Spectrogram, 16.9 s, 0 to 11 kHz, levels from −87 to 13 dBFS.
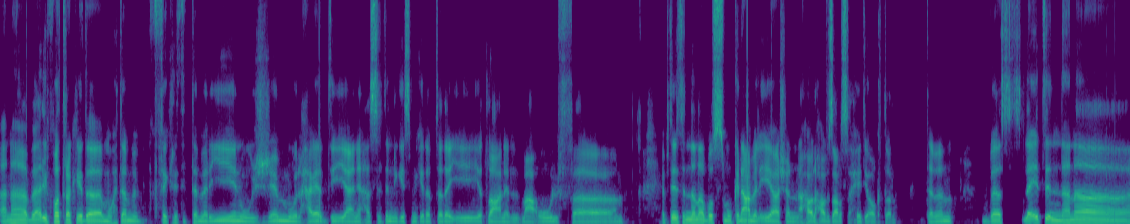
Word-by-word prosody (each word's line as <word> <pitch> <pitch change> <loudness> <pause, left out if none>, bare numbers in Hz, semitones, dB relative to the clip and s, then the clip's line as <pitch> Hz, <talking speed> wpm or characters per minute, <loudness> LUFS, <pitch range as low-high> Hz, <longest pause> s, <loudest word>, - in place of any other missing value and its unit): أنا 120 +6 +2
بقى 120 +5 +3
لي 165 - +6
فترة 145 -3 +5
كده 110 -3 +4
مهتم 95 +3 -1 0.4
بفكرة - - -4
التمارين 95 +1 -1 0.2
والGYM 80 +5 -2 0.2
والحاجات 90 +2 0
دي، 90 +2 -5
يعني 85 -1 0
حسّيت - - -4
إن 90 -2 -3
جسمي 95 - -4
كده - - -4
ابتدى 90 0 -4
إيه 85 0 -3
يطلع 85 0 -1
عن 85 0 -3
المعقول، 85 +2 -4
ف - - -12 1.3
ابتديت 125 +2 +1
إن 120 -2 +3
أنا 120 0 +4
أبص 115 +1 +3
ممكن 105 0 0
أعمل 105 -5 +4
إيه، 90 +5 0
عشان 85 -4 -2
أحاول 90 +2 +1
أحافظ 95 0 -2
على 85 -1 0
صحتي - - -5
أكتر، - - -9 0.5
تمام؟ 95 +3 -2 0.5
بس 105 0 -2
لقيت 115 +7 +2
إن 115 -6 +3
أنا 115 -3 +3
95 Hz, 140 wpm, -24 LUFS, 90-115 Hz, 1.3 s, لي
